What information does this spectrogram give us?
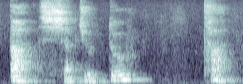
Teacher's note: no expression, high pitched, high tone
